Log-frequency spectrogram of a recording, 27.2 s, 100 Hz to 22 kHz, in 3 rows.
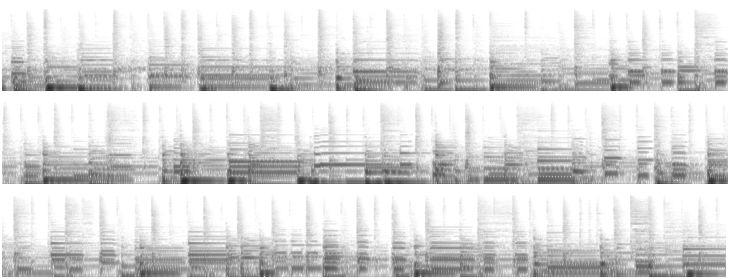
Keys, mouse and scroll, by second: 0.5 0, 3.7 Left, 5.8-6.4 middle drag, 6.4-6.7 scroll down 3, 6.7 KP_1, 7.6 scroll up 2, 7.7 shift+middle click, 8.1 click, 8.4 r, 9.4 scroll down 1, 9.6-11.1 middle drag, 11.4-11.9 scroll down 2, 11.9-12.6 shift+middle drag, 12.6 shift+click, 13.6 a, 19.4-22.5 drag, 24.5 click, 26.0 click.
